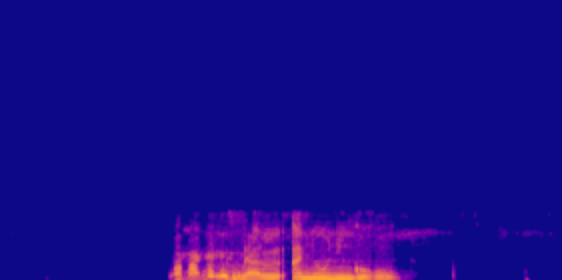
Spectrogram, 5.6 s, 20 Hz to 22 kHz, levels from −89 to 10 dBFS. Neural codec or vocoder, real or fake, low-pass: vocoder, 44.1 kHz, 128 mel bands, Pupu-Vocoder; fake; 5.4 kHz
